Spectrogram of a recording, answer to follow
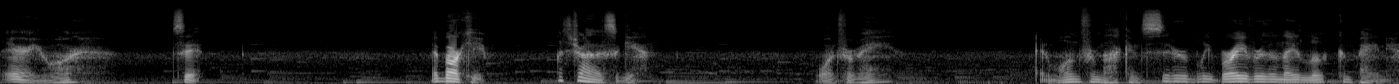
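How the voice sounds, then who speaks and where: Man voicing a deep, slow-drawling cowboy gunslinger. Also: lively intonation, sharp tone, faint music behind, heavily acted. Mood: wry, teasing. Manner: slow, drawling, wry, reassuring. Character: calm, cocky gunslinging cowboy ranger, teasing but protective. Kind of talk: roleplay audio drama addressed to the listener.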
